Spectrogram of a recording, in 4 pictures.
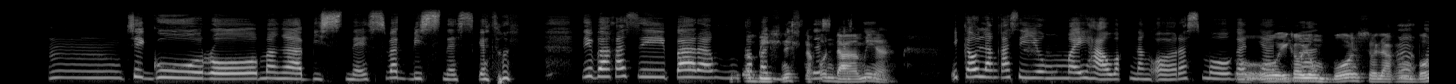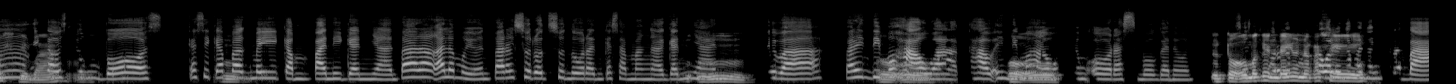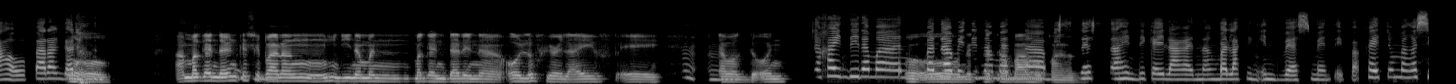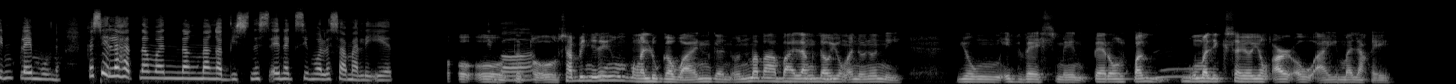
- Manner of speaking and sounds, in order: "ikaw" said as "ikaws"; in English: "all of your life"
- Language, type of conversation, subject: Filipino, unstructured, Ano ang gagawin mo kung bigla kang mawalan ng trabaho bukas?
